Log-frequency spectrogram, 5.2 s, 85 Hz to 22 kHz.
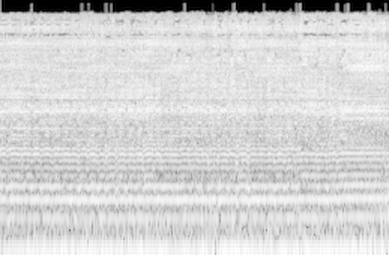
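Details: Microneedling pen treating a woman's cheek along the zygomatic arch at 2.5 depth after lidocaine removal: continuous fast mechanical buzzing with a rattling edge, steady throughout.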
